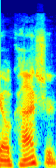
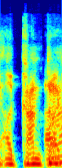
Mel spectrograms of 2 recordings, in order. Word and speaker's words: Alcantara: If they acquire Sandy Alcantra, John Morosei is gonna I can't wait to hear him say his name. Mean Sandy Alcantara.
